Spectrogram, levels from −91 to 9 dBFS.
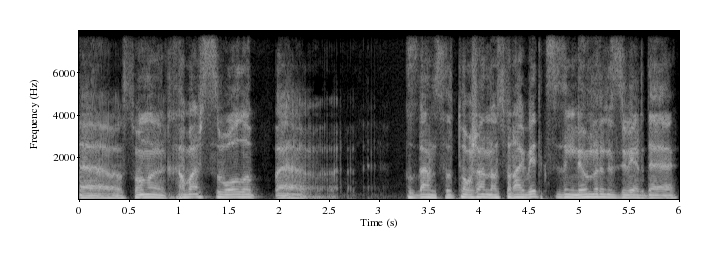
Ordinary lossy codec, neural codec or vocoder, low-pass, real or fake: none; codec, 16 kHz, 4 kbps, FunCodec, trained on LibriTTS, 50 frames a second; none; fake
